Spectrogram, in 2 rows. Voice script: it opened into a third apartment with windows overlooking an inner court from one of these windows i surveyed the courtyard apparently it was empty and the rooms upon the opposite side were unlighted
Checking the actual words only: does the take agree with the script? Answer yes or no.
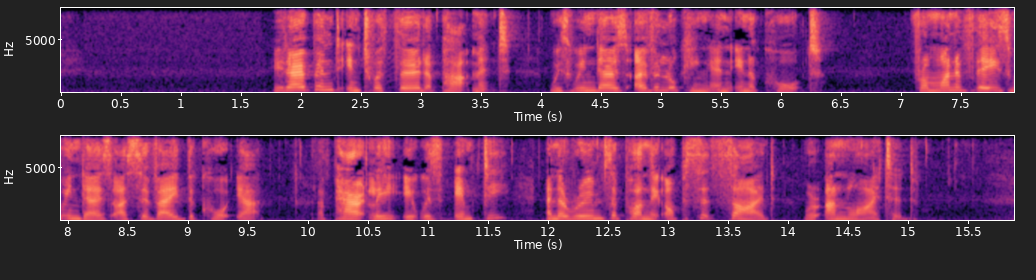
yes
